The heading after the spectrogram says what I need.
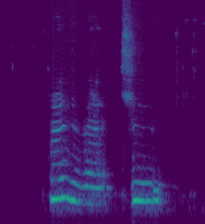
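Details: Woman diagnosed with motor neurone disease: soft, low voice with hypernasality (bulbar component), slurring, strained slow quality (pseudobulbar component); mixed spastic-flaccid dysarthria.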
